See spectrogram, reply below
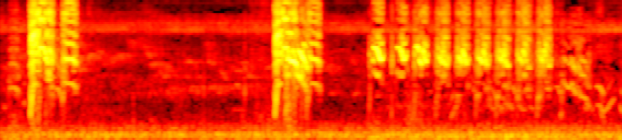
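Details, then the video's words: Two loud, harsh parrot screeches separated by a pause, then an evenly spaced run of about eight shorter squawks. "parrot natural sound mithu"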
